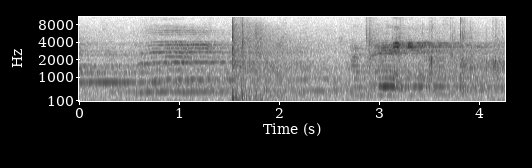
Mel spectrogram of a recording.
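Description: Soccer players shouting in an echoing indoor hall, with long held calls. A sharp thud of a kicked ball comes about one and a half seconds in, and several lighter knocks follow near the end.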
